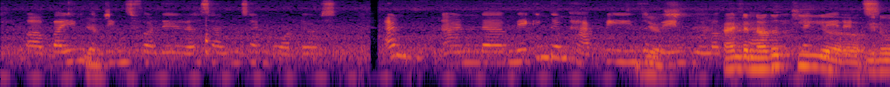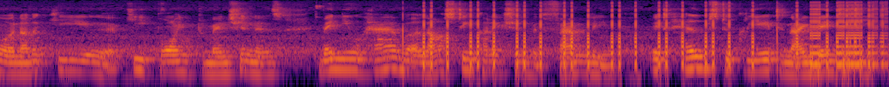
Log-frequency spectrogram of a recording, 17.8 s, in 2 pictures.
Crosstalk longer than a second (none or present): present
